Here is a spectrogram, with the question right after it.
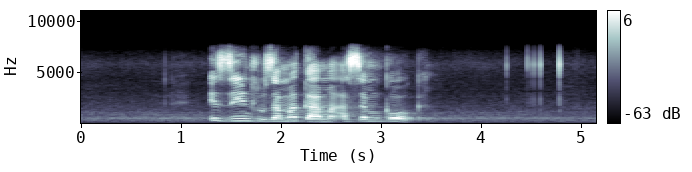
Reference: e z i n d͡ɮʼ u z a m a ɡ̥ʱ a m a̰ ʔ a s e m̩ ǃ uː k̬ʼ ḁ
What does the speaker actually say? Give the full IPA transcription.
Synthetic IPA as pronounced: i z i n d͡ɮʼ u z a m a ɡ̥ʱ a m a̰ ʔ a s e m̩ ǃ ɔː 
